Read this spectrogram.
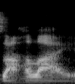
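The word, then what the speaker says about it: Zahilay: It is Girmay, and last name is Zahalai. It rhymes with Girmay.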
